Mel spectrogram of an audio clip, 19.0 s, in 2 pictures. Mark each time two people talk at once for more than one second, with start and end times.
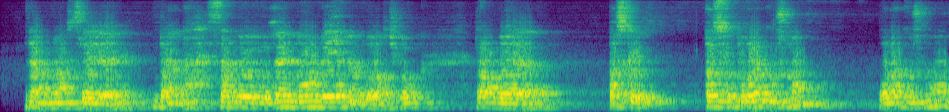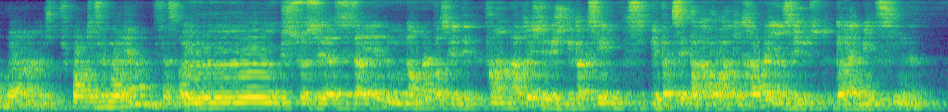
none

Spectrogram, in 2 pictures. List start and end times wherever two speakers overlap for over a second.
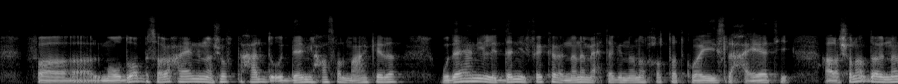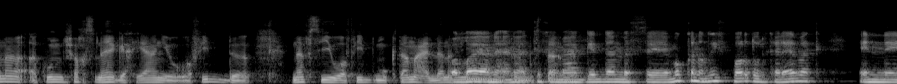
13.5-14.8

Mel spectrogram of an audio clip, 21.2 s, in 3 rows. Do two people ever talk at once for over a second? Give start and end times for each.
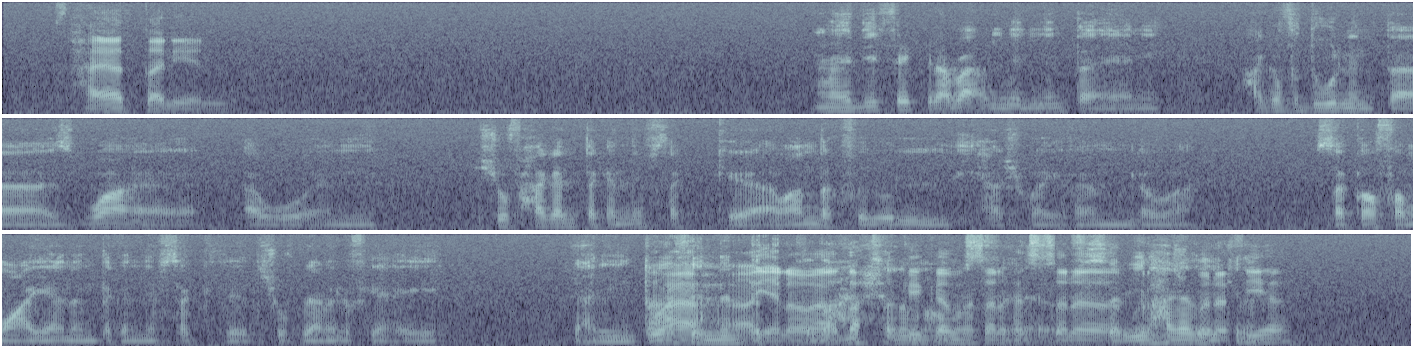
17.3-20.4

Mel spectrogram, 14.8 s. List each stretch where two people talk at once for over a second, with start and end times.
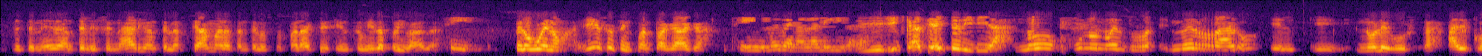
none

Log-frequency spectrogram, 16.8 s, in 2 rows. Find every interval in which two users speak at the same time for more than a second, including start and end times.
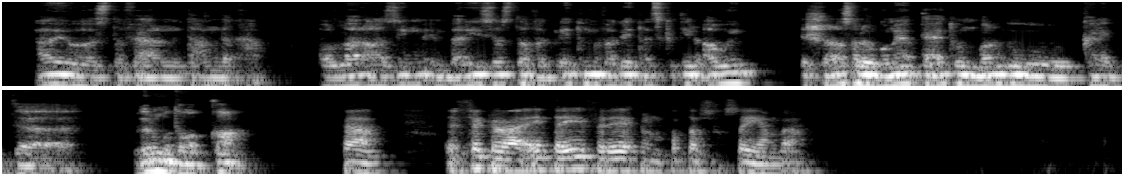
none

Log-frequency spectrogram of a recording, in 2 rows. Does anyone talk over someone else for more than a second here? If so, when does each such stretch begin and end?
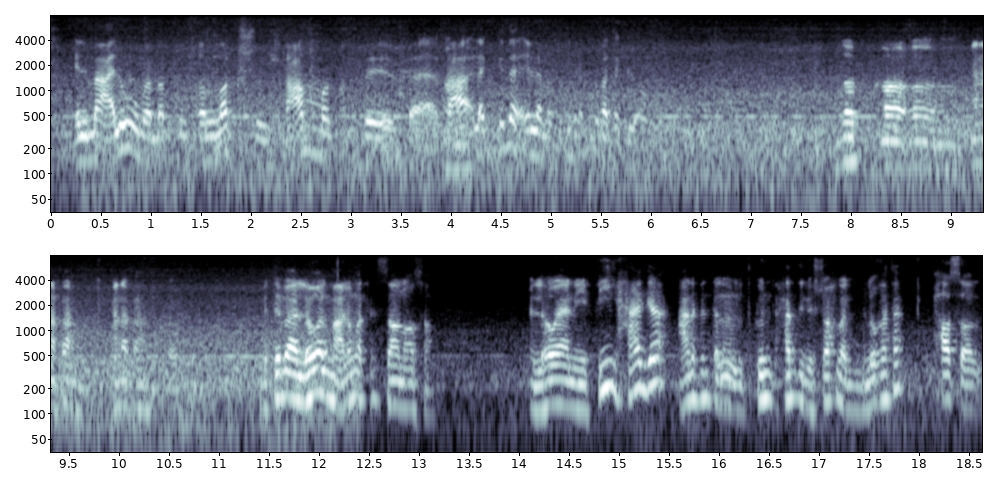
none

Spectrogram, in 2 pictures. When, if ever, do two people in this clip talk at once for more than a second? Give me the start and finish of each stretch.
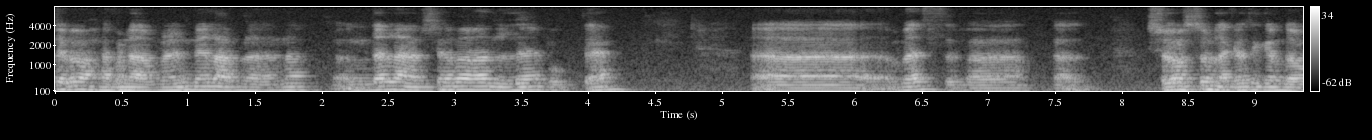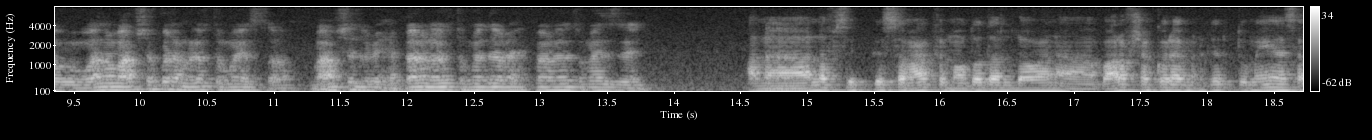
none

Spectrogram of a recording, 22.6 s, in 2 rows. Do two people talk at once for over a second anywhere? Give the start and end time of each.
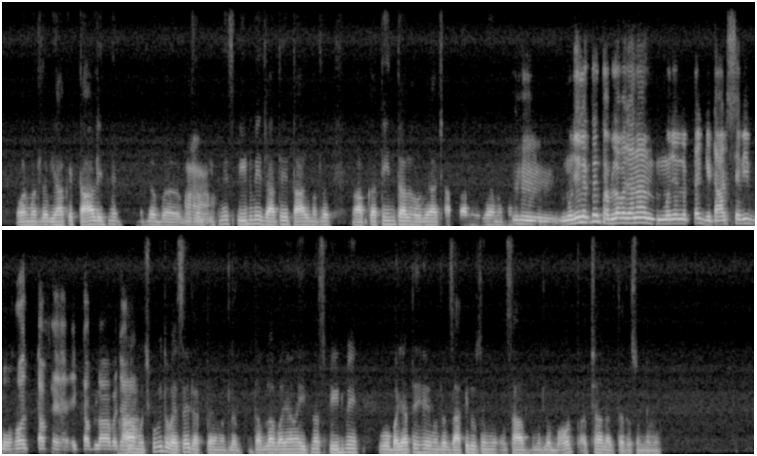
none

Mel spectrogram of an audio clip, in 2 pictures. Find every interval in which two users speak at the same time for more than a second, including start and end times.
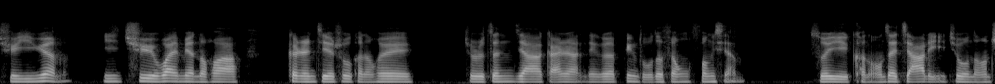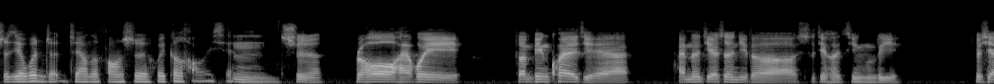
none

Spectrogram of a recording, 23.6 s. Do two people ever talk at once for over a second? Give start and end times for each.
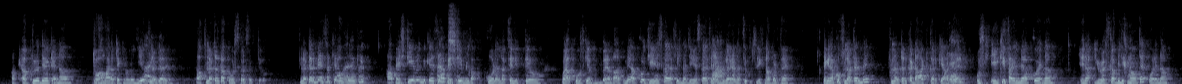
none

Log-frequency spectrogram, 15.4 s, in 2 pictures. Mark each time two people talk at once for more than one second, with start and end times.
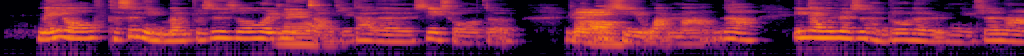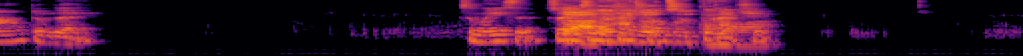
11.9-13.4

